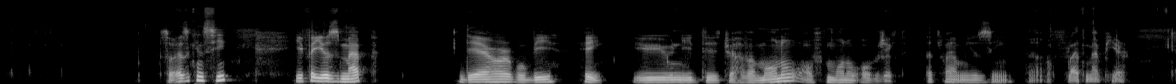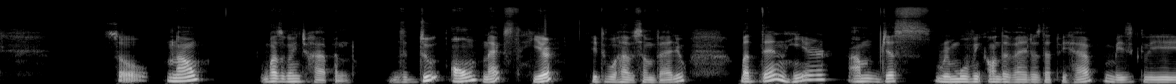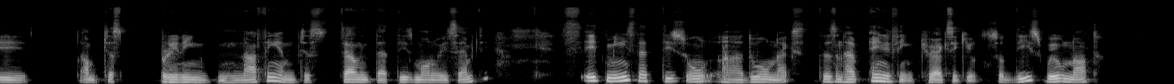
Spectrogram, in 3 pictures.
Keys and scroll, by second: 10.9 Return.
